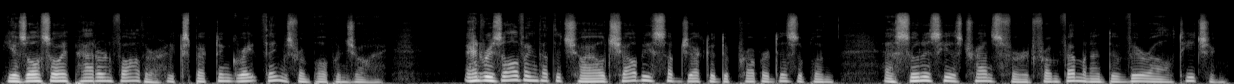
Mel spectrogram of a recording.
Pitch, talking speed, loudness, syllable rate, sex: 140 Hz, 160 wpm, -19 LUFS, 5.2 syllables/s, male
